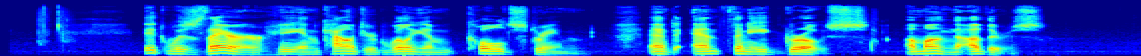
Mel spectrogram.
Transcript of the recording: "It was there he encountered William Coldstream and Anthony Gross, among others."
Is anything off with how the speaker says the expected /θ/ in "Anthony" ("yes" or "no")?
no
